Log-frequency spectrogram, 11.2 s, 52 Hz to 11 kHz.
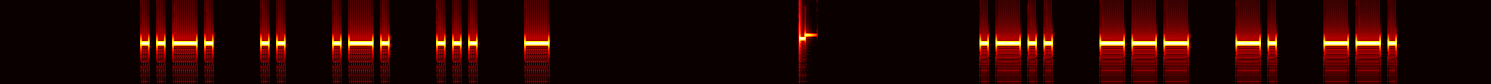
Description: Morse code, heard as a keyed tone, about 20 wpm, spaced as for 14 wpm, 700 Hz. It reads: FIRST LONG
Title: 2x Character Spacing - Top 100 Words - 20wpm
